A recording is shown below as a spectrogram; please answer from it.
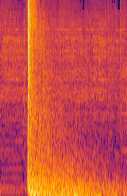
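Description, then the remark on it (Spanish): A single loud explosion bursts in suddenly after a brief quiet moment, then a deep rumbling roar lingers and slowly fades over the next two seconds. “El estallido ocurrió y me salvé por los pelos.”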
